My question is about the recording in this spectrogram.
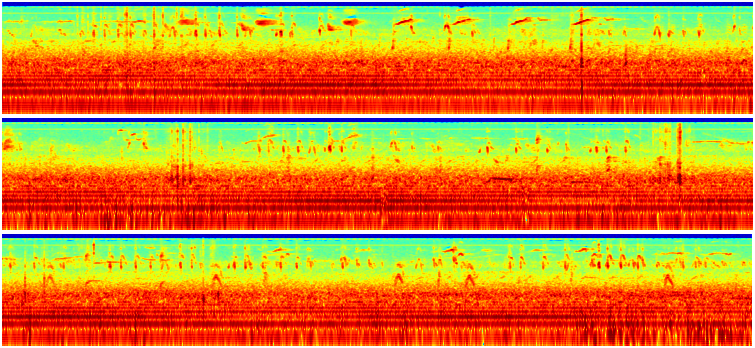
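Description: High-pitched chirping and chittering calls of eagles at the nest, with a quick series of short falling notes a few seconds in and scattered chirps after. A steady low hum runs underneath, and two sharp clicks are heard, the louder one past the middle.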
